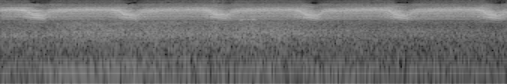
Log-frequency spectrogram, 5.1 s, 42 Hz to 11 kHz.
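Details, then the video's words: Tibicen pruinosus cicada singing in a backyard on the evening of May 28, 2012, early in the season; a loud continuous buzzing drone that swells and dips in regular pulses about once per second. "sound of early Tibicen pruinosus cicada"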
